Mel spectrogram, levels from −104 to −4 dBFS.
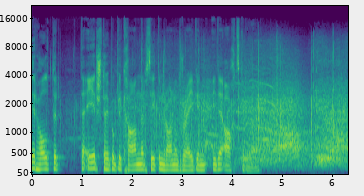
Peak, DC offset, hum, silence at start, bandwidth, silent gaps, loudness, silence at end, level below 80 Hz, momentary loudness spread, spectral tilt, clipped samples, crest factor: -6 dBFS; under 0.1%; none; 0 s; 16.5 kHz; none; -22 LUFS; 0 s; -58 dBFS; 6 LU; -5 dB/octave; under 0.1%; 16 dB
